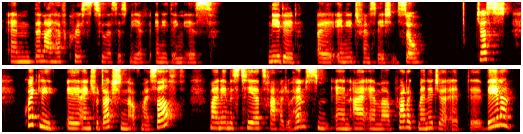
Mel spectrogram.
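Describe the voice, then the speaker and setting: A woman with a Danish accent giving a careful, measured webinar presentation in English, her second language, over a video call. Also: a little high, gravelly, sharp tone. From Denmark. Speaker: webinar presenter, product manager.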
